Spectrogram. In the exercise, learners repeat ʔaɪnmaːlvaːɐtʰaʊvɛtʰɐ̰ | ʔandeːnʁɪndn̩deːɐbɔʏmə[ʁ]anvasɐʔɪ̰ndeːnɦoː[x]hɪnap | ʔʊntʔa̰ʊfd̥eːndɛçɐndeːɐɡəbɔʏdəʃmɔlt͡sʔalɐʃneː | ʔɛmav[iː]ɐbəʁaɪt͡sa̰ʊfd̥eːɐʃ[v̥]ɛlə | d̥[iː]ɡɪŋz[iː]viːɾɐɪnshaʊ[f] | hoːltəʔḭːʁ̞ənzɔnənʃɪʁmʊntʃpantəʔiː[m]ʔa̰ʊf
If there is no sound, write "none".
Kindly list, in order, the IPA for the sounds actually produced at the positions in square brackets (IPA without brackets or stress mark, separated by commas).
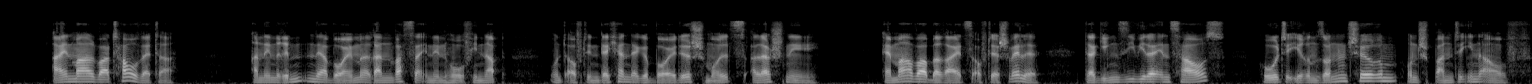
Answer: ʁ, f, aː, v̥, aː, iː, s, n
